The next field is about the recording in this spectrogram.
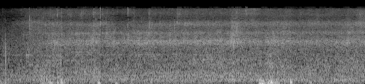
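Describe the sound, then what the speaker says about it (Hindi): Heavy rain pounds steadily on a house roof, a dense, loud, continuous wash of noise with a few heavier splashes and no voices. "तो इतनी तेज़ बारिश है, हमारी छत से जो है ना वो पानी आ रहा है"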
